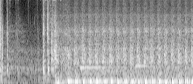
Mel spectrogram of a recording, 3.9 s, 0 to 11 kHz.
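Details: Compression test, gauge in second cylinder, cranking with the key: even cranking at about four beats per second, every stroke equally strong; healthy, reading 148–149 psi versus 155 psi on the first, within about 20 psi.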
